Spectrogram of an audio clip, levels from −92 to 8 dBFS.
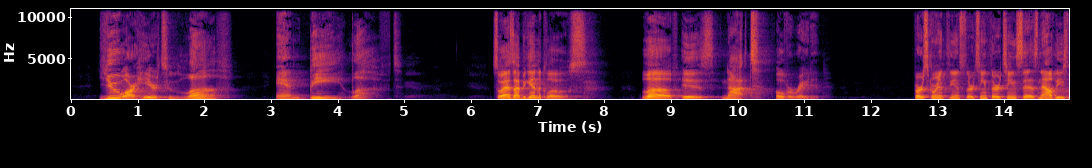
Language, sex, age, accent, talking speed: English, male, 30-49, American, 95 wpm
